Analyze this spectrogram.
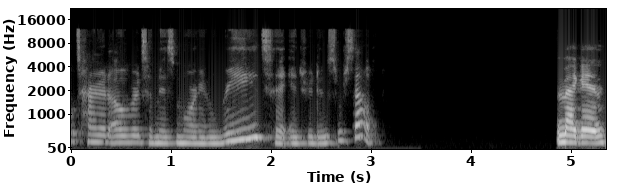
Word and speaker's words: Morgan: I always joke and say my name is Morgan rhymes with organ organ Morgan you can't forget my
